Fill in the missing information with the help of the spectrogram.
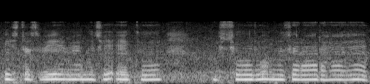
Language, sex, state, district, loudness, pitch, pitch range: Hindi, female, Chandigarh, Chandigarh, -14 LUFS, 225 Hz, 225-235 Hz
